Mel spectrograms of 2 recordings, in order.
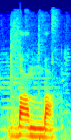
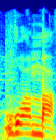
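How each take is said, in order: First: The name begins with a B sound. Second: The name begins with a W sound. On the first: The speaker calls it right. "la W germana se pronuncia como la B, o sea que sería Bamba" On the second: The speaker calls it wrong. "mucha gente dice Wamba"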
